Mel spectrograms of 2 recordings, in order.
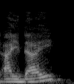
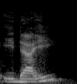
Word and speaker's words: Idai: The Ethiopian Airlines, the Christchurch, the cyclone, I think they're pronouncing it Idai or Idai. It's spelled I-D-A-I.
